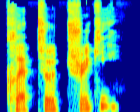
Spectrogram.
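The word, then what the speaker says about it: kleptotrichy: The word is, and please, English speakers, pronounce it for me, kleptotricky. – That sounds right. – Sounds right. How would you say it, Molly? – I think that's perfect.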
